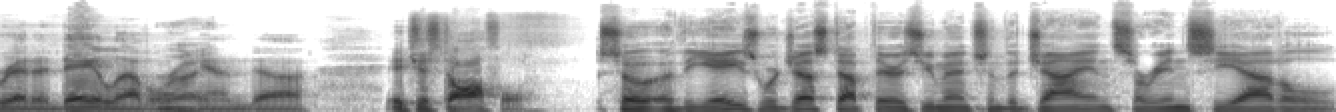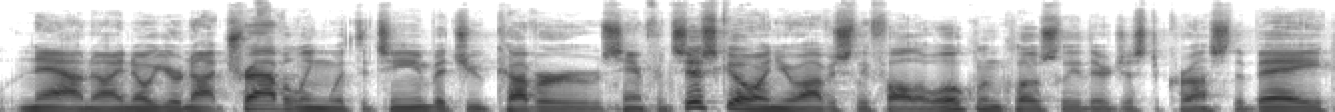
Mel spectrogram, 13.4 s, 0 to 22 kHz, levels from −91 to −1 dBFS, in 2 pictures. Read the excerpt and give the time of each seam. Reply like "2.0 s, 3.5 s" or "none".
none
